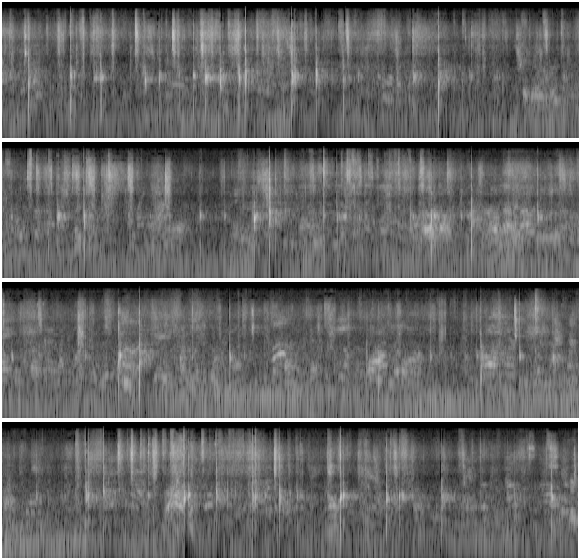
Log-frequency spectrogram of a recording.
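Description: Small rubber handball slapped by hand and smacking off the concrete wall and court, in irregular sharp knocks, with voices talking in the background.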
